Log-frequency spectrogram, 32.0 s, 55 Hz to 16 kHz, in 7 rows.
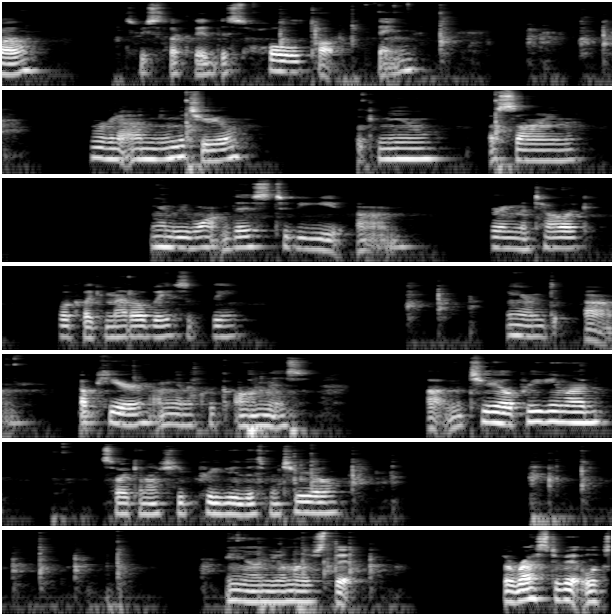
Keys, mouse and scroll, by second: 0.8 g, 2.2 middle click, 2.6 g, 3.4 middle drag, 3.7 middle drag, 4.4 middle click, 6.1 click, 7.4 click, 8.4 click, 10.3 click, 13.4-14.1 drag, 15.9 click, 16.8 middle click, 18.4 click, 23.4 click, 25.3 middle click, 26.6 click, 26.9 Tab, 27.3-27.6 middle drag, 27.8 middle drag, 28.4-29.0 middle drag, 29.2 click, 29.8 shift+middle drag, 30.1 middle click.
